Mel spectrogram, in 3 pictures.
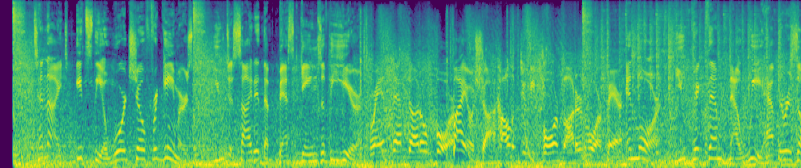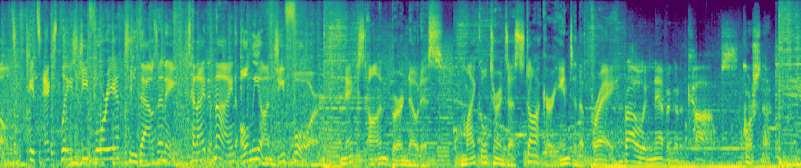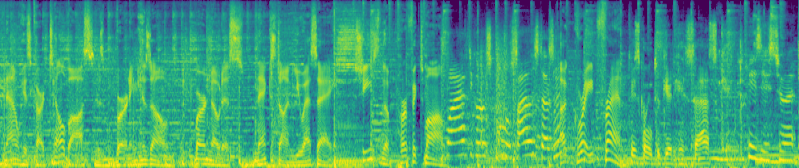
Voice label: Male, promos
